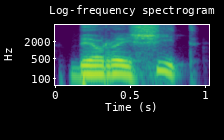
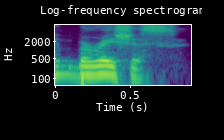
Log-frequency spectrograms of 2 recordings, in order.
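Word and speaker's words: בראשית: and uh for instance, we would say in Hebrew beresit as the first word of the Torah, which means in the in the beginning, a European Jew would say boracious. They would end it with an S because in southeastern Europe, words that usually would have a T, they pronounce as an S.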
